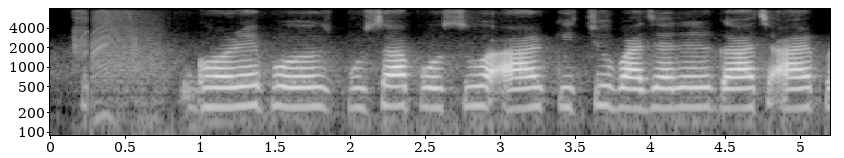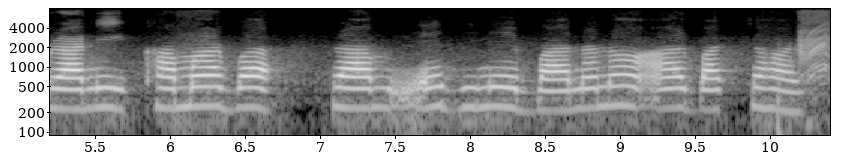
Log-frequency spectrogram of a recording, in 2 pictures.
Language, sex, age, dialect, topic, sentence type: Bengali, female, 18-24, Western, agriculture, statement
